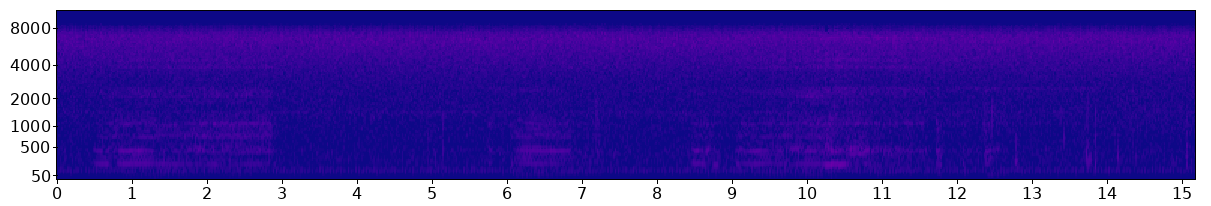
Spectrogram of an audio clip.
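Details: Rattling snores recurring every three to four seconds over a low steady hum from a sleeping dog in foster care; snoring.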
